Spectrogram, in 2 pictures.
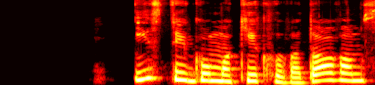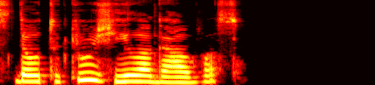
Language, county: Lithuanian, Vilnius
